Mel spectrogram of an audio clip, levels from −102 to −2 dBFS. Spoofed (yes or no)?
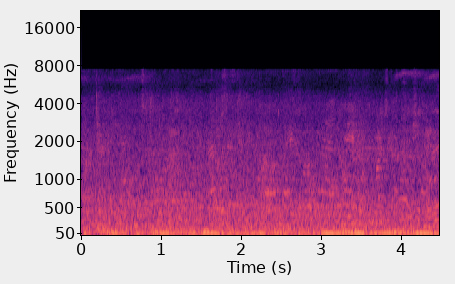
no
